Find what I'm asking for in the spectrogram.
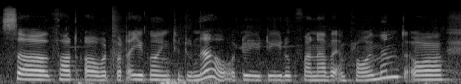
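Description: A woman with a German accent and a fairly high pitch. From Germany. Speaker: pastry chef and dog bakery owner. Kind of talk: interview.

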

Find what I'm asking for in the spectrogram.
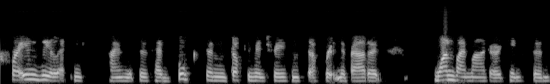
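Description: Speaking very fast with an Australian accent, a woman has a fairly low voice. Her loudness stays very even and her intonation fairly even. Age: 50s. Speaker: magazine editor. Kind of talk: interview.

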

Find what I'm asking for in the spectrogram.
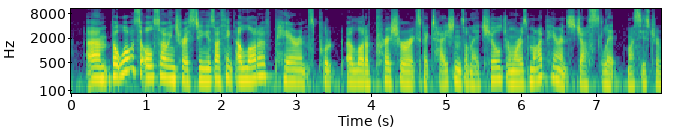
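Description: This woman speaks at a fairly quick pace with an Australian accent. Her pitch is fairly low, with ordinary variation. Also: hardly any pauses, very clean recording, silent background. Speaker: technology executive. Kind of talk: interview.

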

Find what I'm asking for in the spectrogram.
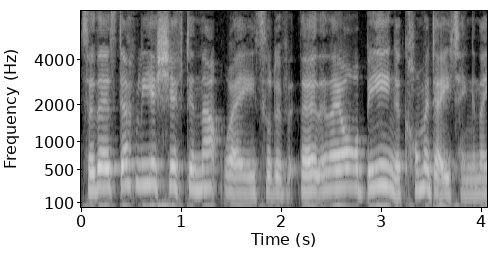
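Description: A woman speaks with a southern English accent at a fairly high pitch. The recording is very clean, with a silent background. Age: 40s. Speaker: personal trainer. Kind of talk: casual interview.

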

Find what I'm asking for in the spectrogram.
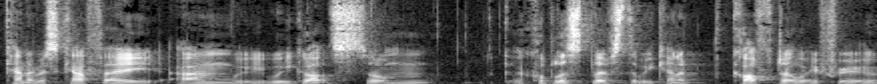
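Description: With a Liverpool accent, a man talks at a very fast pace. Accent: Scouse (Liverpool). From Liverpool, England. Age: 30s. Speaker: podcast guest. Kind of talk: casual chat.

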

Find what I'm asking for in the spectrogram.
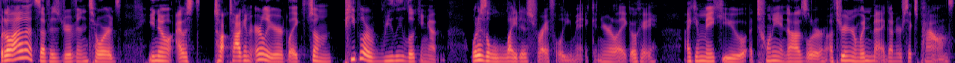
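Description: A woman with an American accent speaks at a fairly quick pace in an unremarkable speaking voice, fairly low-pitched with ordinary pitch variation and big swings in loudness, recorded dry and close with no echo. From US Midwest, southeastern Minnesota. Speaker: firearms company sales and marketing executive, hunter. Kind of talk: casual interview. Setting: on location during a hunting trip in Utah.

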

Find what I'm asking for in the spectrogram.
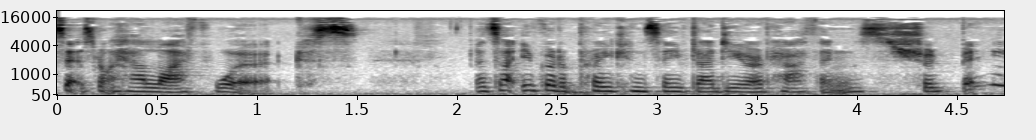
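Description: At a moderate pace and with ordinary pitch variation, the speaker talks with an Australian accent. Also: woman. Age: 30s. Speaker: podcast co-host. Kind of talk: casual chat.

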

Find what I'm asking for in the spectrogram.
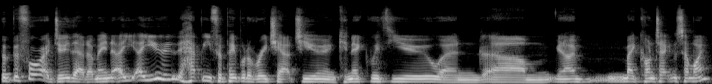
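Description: Speaking at a fairly quick pace with hardly any pauses, a man keeps a medium pitch, ordinary pitch variation and very even loudness. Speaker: podcast host. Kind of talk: interview. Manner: halting, repeats words.

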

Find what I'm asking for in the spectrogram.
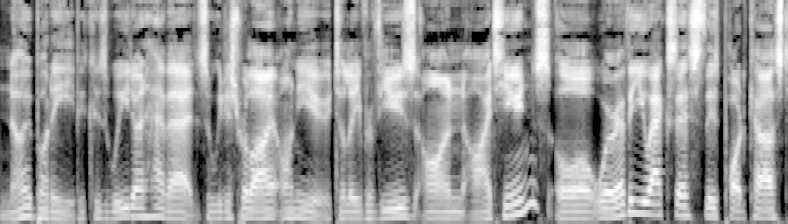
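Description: This is a man with an Australian accent. His voice sits at a medium pitch. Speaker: podcast host. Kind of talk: interview.

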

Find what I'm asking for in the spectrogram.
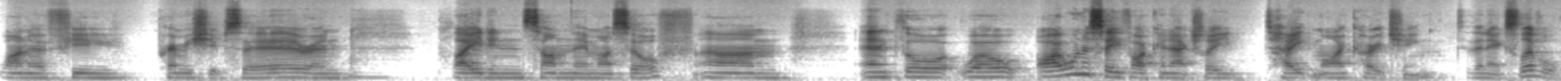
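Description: With an Australian accent, a woman speaks at a moderate pace in a very deep, low pitch. Her intonation is fairly even, and there is audible room echo. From Canberra, Australia. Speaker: football coach. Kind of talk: casual chat.

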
